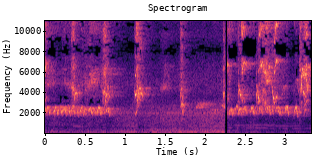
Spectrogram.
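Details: Long-tailed shrike kept in a cage, brought out in the morning: a buzzy sustained trill with scattered sharp ticks, a brief break near the end, then more scratchy notes.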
